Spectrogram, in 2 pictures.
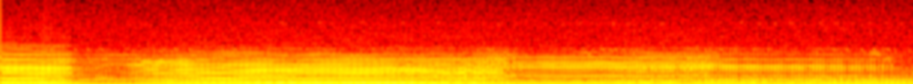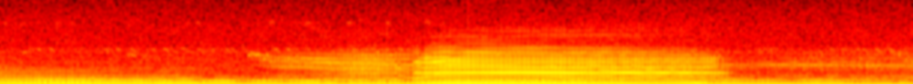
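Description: An animal giving a run of drawn-out calls, one after another about every second or two, each rising and then falling in pitch, over a steady low hum.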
